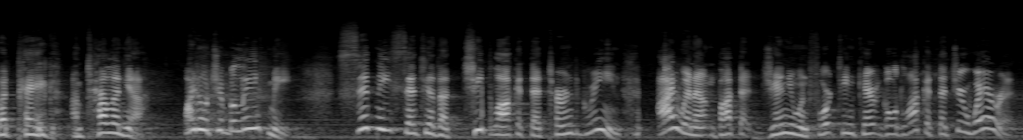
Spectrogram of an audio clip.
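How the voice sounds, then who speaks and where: Bumbling schemer husband from old radio sitcom, super animated, high pitched, blusters a lot. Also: male voice, moderate pace, exaggerated voice. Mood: indignant, pleading. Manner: blustery, exclamatory, folksy grammar. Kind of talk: old-time radio comedy acting.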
